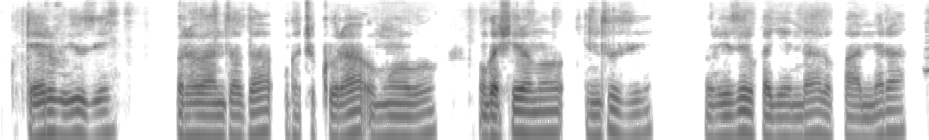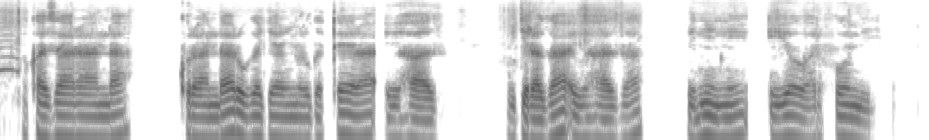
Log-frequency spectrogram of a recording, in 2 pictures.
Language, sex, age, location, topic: Kinyarwanda, male, 36-49, Musanze, agriculture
